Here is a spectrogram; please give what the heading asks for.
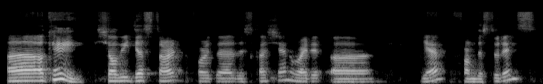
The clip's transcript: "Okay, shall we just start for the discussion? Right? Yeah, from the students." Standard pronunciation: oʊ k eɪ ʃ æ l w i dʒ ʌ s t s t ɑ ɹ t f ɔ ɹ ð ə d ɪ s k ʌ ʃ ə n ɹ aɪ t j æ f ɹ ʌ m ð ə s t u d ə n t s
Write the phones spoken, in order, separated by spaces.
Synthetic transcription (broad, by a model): oʊ k eɪ ʃ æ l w i dʒ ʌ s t s t ɑ ɹ t f ɔ ɹ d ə d ɪ s k ʌ ʃ ə n w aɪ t j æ f ɹ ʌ m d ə s t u d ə n t s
